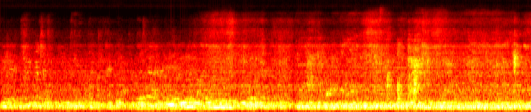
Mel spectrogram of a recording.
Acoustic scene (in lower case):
park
